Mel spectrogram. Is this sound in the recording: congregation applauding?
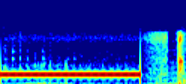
no

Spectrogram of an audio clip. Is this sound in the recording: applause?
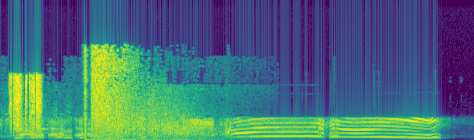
no

